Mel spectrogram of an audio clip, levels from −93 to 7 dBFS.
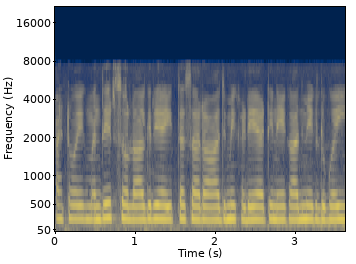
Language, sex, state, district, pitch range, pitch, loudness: Marwari, female, Rajasthan, Nagaur, 230-240 Hz, 235 Hz, -11 LUFS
